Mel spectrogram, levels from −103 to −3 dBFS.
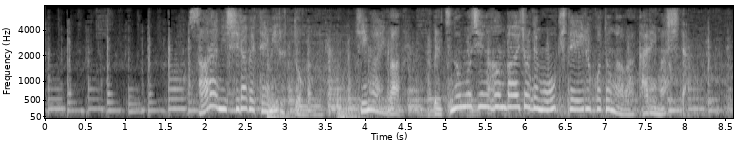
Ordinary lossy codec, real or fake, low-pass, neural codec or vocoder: MP3, 32 kbps; fake; 7.2 kHz; codec, 16 kHz, 8 kbps, FreqCodec, smaller model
